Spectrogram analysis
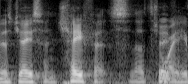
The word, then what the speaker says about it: Chaffetz: first in the preamble his name is jason Chaffetz that's the way he pronounces it he is from Utah he did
